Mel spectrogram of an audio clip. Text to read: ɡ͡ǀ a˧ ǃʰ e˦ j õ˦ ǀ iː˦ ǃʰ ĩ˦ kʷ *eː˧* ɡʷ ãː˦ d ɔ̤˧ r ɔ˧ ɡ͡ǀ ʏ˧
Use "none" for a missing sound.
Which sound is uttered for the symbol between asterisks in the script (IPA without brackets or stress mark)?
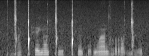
e˧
